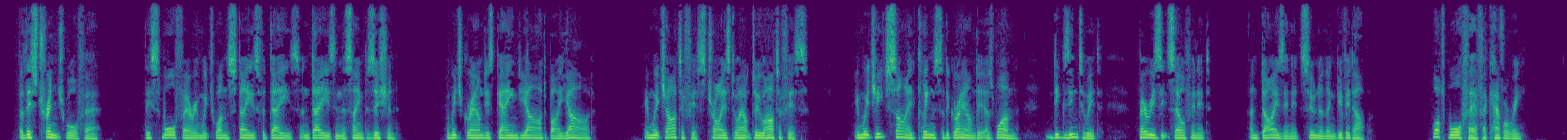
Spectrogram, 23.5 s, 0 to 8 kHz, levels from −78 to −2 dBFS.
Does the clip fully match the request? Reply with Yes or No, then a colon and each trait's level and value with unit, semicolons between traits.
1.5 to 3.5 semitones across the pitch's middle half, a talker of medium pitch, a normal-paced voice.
Yes: average, 2.9 semitones; medium, 145 Hz; average, 165 wpm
